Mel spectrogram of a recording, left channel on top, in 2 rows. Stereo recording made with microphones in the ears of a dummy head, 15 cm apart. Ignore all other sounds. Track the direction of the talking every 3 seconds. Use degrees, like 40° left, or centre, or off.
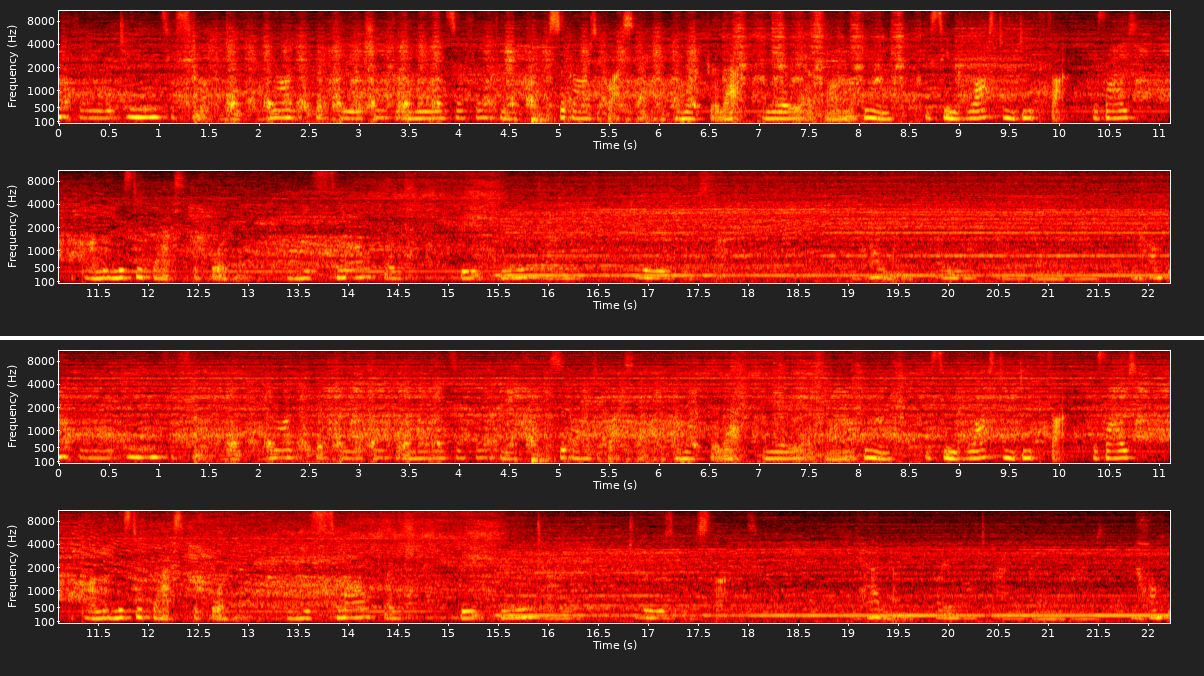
70° left, 70° left, 40° left, 10° right, 40° right, 50° right, 60° right, 60° right.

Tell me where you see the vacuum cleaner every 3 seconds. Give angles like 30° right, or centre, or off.
60° right, 60° right, 60° right, 60° right, 40° right, 10° left, 50° left, 50° left.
